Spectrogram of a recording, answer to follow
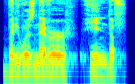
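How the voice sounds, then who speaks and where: An older man from Morocco whose first language is French, telling his life story slowly as a podcast guest, with hesitant pauses and fillers. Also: medium pitch, monotone, dark tone. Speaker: podcast guest, business owner. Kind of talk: relaxed interview storytelling.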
